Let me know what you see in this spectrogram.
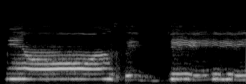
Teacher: নুন সাকিন এরপরে ইকফার অক্ষর সিন আসছে, এই জন্য আমরা কি করব, নাকের ভিতরে নিয়ে গুন্না করব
